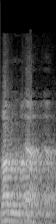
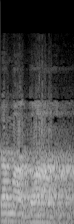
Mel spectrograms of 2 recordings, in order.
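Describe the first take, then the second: First: The middle consonant is a 'z' sound. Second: The middle consonant is a 'd' sound. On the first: This is the Persian pronunciation. "ফার্সি উচ্চারণে রমজান" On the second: This is the pure Arabic pronunciation. "রমাদান আরবি বিশুদ্ধ উচ্চারণ"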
